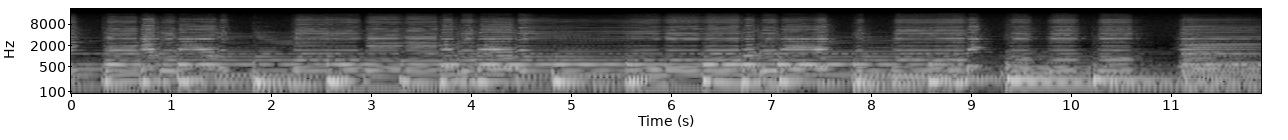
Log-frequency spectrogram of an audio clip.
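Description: Harmonica played in a neck rack over a strummed acoustic guitar, an instrumental break with the harmonica carrying a melody of quickly changing notes. It settles into a long held note near the end.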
